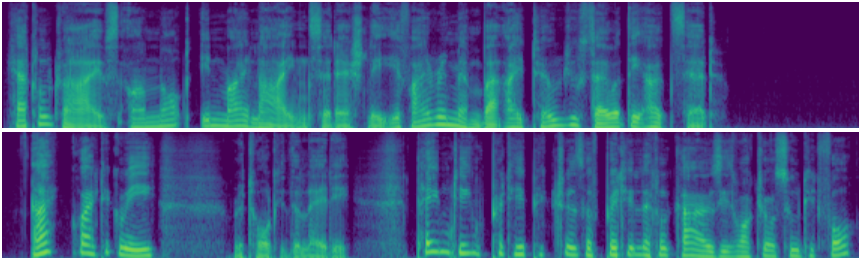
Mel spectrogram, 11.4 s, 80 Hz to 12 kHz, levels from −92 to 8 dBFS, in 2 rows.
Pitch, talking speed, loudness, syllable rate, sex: 135 Hz, 195 wpm, -22 LUFS, 6.2 syllables/s, male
